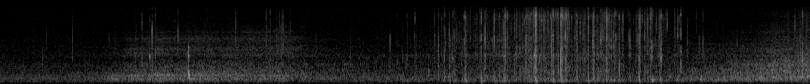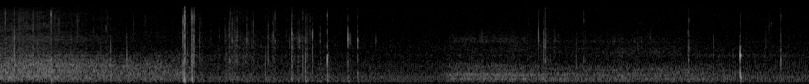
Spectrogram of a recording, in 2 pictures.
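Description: A person breathing slowly and deeply through the nose, about four long breaths in and out a few seconds apart. The breath is paced to slow neck rolls: in on one half of each circle, out on the other. Light crackling and rustling clicks sound over the breaths, thickest in the middle.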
